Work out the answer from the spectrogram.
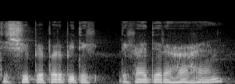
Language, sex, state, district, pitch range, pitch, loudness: Hindi, male, Arunachal Pradesh, Papum Pare, 105-115 Hz, 110 Hz, -17 LUFS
